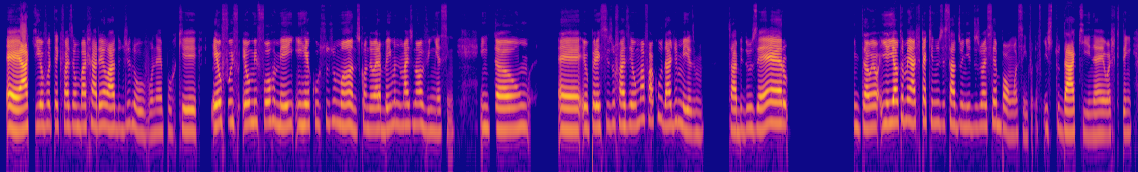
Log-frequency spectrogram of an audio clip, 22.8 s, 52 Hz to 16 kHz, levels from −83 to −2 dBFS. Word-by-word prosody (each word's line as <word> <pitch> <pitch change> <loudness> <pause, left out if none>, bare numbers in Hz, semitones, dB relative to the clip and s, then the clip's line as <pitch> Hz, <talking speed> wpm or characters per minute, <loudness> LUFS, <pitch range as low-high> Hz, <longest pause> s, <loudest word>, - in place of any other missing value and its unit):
É, 215 -3 +10
aqui 235 +3 +6
eu 245 - 0
vou 250 +1 -7
ter 245 0 -7
que - - -24
fazer 240 0 -3
um 240 0 -10
bacharelado 240 -2 0
de 235 +5 -16
novo, 195 -6 -12
né, 200 +1 -10
porque 210 0 -5 0.3
eu 255 +2 +4
fui 275 0 -9 0.2
eu 255 +1 0
me 275 0 -7
formei 255 -3 -3
em 250 0 -8
recursos 255 +1 -6
humanos, 245 -5 -2
quando 230 -2 -12
eu 220 - -4
era 220 0 +1
bem 225 +2 -7
mai 255 0 -12
mais 250 0 -4
novinha 210 -5 -7
assim, 205 - -22 0.5
então, 225 -1 0 0.5
eh, 215 -1 +3
eu 230 - -2
preciso 240 +2 -4
fazer 245 -1 -1
uma 280 +5 -5
faculdade 275 -4 -4
mesmo, 200 -6 -7 0.5
sabe, 210 -1 -3
do 225 +2 -10
0 255 +4 +5 1.3
então 230 -1 -1
eu 235 0 -1
e 255 +2 -3
aí 260 +1 0
eu 275 0 +6
também 295 -1 -2
acho 265 0 +2
que 285 - -1
aqui 275 0 -4
nos 265 -1 -13
Estados 255 -1 -3
Unidos 235 -2 -13
vai 245 0 -6
ser 265 +2 -7
bom 210 -7 -7
assim, 185 -1 -18
fo - - -26
f - - -27
estudar 205 -2 +3
aqui, 190 -2 -11
né. 185 +1 -4
Eu 185 - -6
acho 190 +1 -10
que - - -29
tem 195 -1 -12
235 Hz, 170 wpm, -20 LUFS, 215-250 Hz, 1.3 s, É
